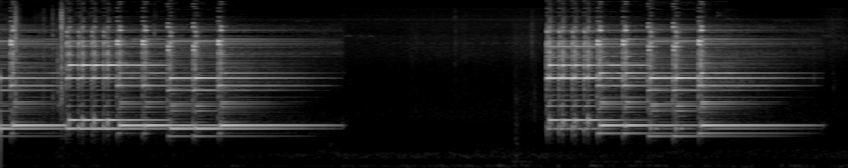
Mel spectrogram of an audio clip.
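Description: A wireless doorbell receiver plays a bright multi-note electronic chime melody, pauses for a couple of seconds of near silence, then repeats the same tune clearly and loudly.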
